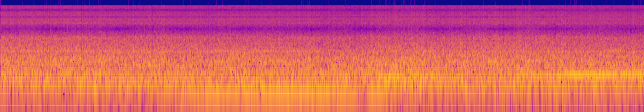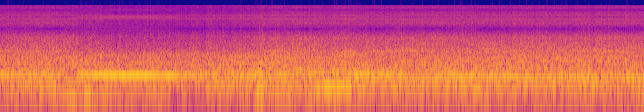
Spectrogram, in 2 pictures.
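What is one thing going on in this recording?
A bus engine idles with a steady low hum that shifts in pitch now and then.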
